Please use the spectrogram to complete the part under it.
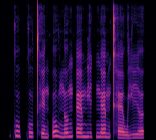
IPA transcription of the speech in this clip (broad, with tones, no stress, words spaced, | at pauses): kuː˥˨p̚ku˧t̪ʰe˧˩n ʔo˥˨wnɤː˧˥ŋʔɛː˧mji˧k̚ ŋɛː˥˨mkʰɛː˧˩w ji˧ə̯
